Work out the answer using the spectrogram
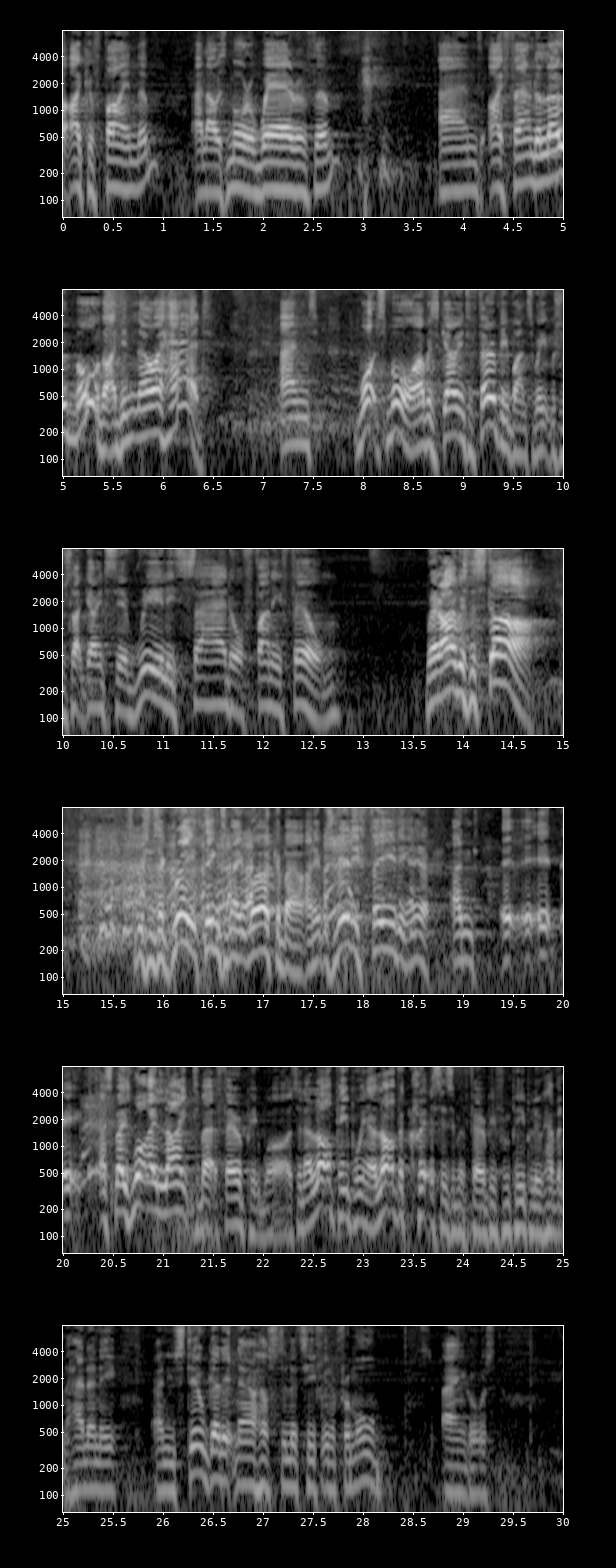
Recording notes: Originally hosted by Severnside Institute for Psychotherapy, in partnership with The Bridge Foundation and Rowan Arts, Connecting Conversations is a series of events. A recording of a Connecting Conversations event.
